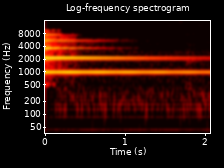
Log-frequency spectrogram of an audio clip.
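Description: A bell struck once, ringing on with a clear, several-toned note that slowly dies away. It is tolled to mark a name just read in a memorial roll call.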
